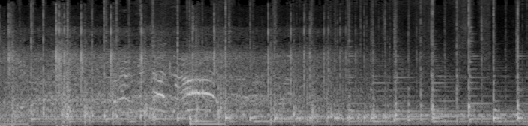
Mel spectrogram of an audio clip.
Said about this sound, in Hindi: लेकिन सरकारी मोर्चे पर ना उम्मीद होने के बाद इराक के नौजवानों ने सड़कों पर उतरने का फैसला किया। जवाब में मिली सुरक्षा बलों की बंदूक से निकली गोलियां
